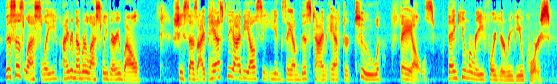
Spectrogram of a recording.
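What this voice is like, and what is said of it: Choked-up, emotional voice. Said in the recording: “I can feel myself getting just a little bit choked up here.”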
